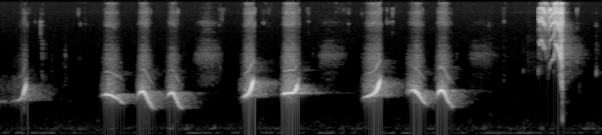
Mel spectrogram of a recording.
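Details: Pet ring-necked parakeet talking in clear whistled syllables, grouped in threes: each note quickly rises or bends, with short pauses between groups, ending with one sharp squeaky sound.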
